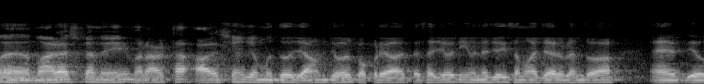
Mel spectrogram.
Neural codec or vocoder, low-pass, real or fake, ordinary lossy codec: none; 7.2 kHz; real; AAC, 32 kbps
